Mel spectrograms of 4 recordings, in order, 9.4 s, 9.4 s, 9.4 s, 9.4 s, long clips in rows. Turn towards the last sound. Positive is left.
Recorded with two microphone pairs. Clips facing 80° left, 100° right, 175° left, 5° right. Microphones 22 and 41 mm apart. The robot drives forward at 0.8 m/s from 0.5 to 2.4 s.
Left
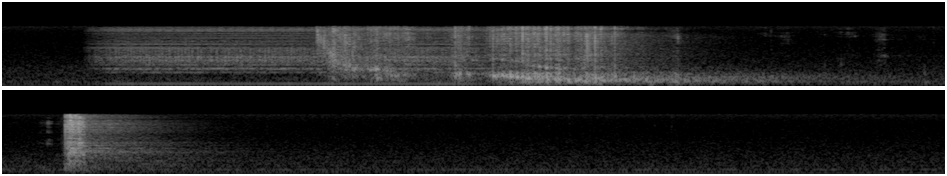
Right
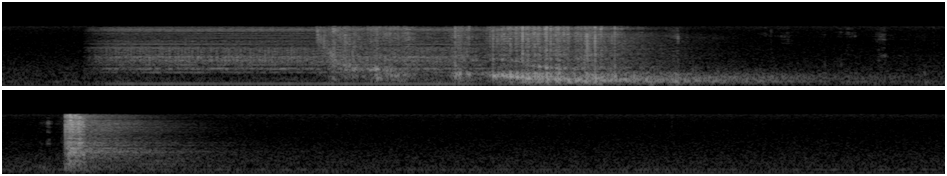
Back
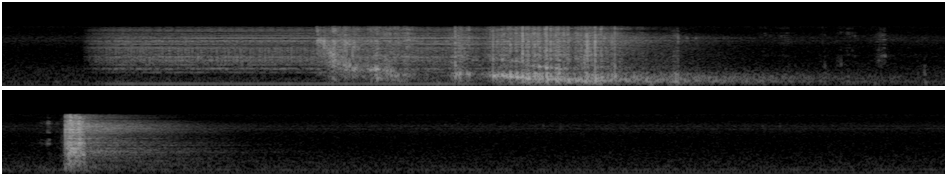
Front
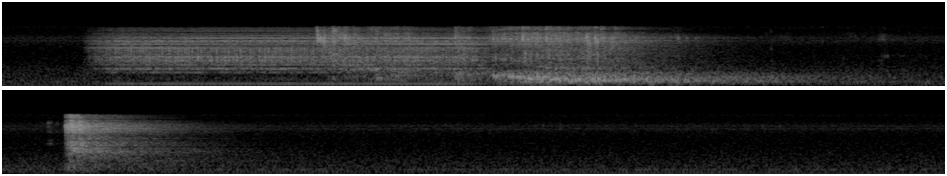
turn(degrees=160)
